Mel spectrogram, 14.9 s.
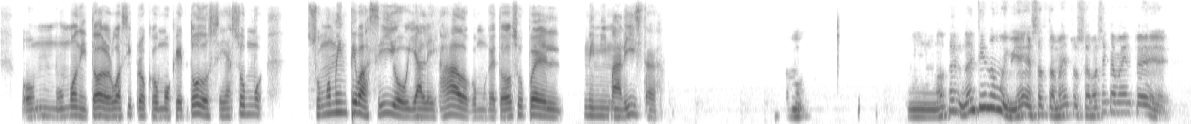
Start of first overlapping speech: none

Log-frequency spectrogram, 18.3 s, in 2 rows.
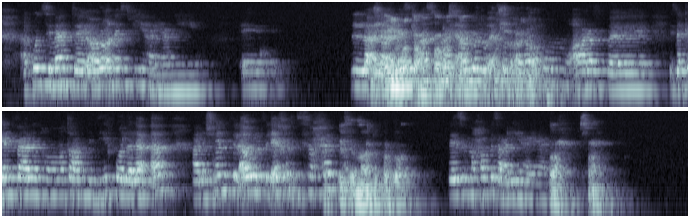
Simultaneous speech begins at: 4.9 s

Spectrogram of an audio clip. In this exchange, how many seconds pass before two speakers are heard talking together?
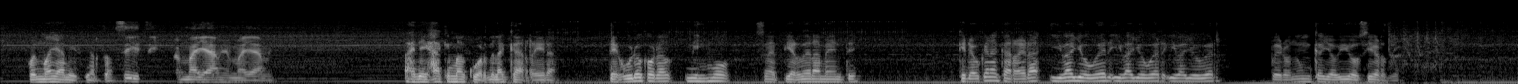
none

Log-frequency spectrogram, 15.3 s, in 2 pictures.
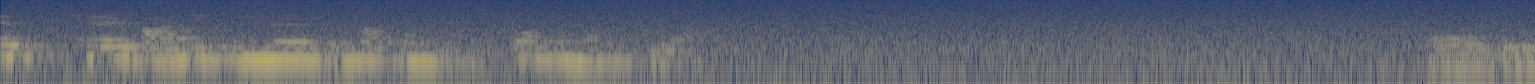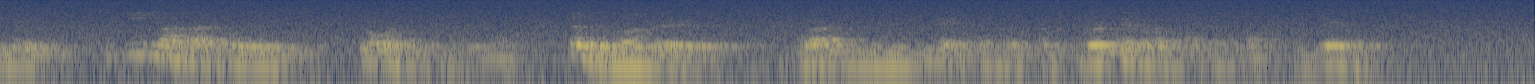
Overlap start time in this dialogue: none

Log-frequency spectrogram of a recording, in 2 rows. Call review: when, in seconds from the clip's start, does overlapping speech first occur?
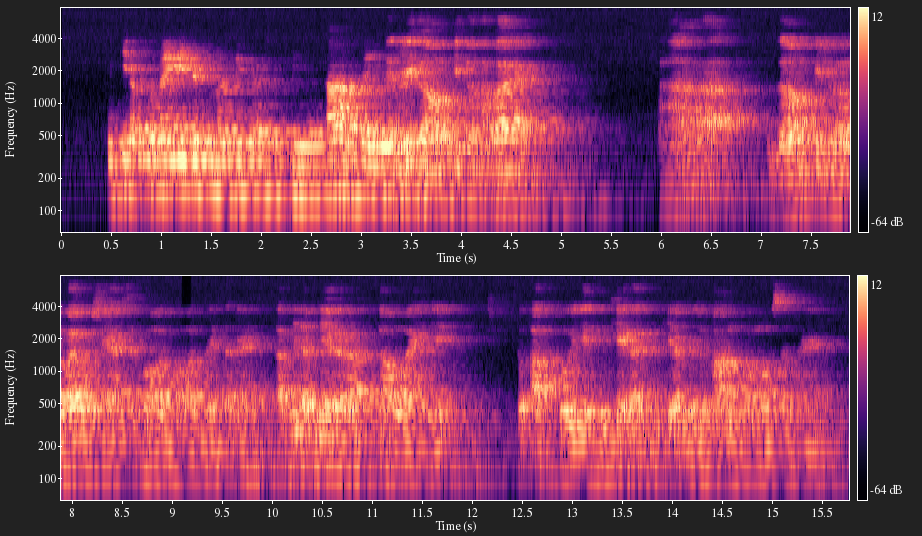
none

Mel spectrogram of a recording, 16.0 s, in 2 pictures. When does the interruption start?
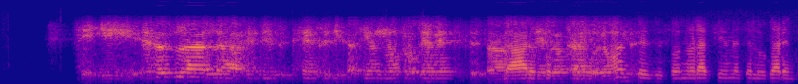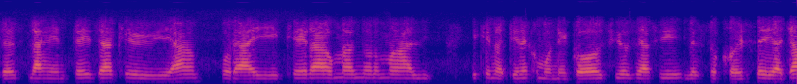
5.0 s

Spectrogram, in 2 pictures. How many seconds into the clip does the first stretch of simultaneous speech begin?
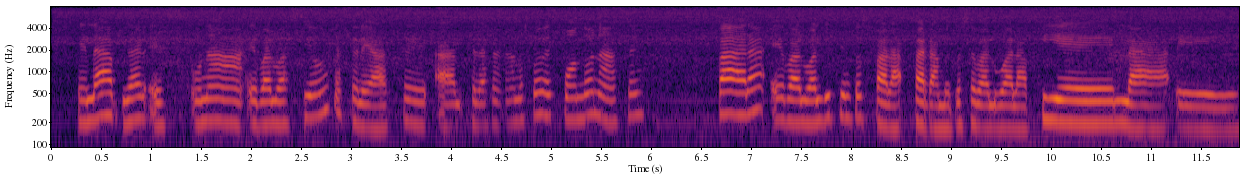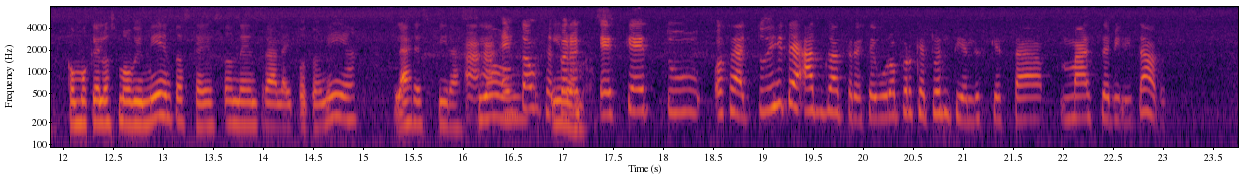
16.0 s

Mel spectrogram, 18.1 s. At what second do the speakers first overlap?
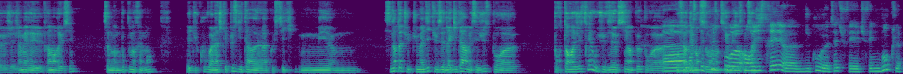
13.2 s

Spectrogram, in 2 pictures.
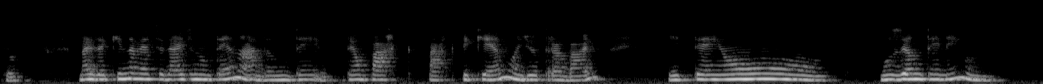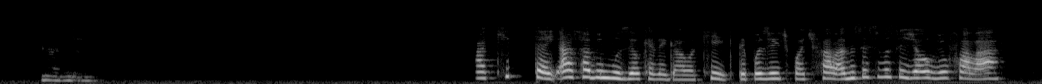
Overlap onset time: none

